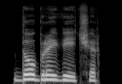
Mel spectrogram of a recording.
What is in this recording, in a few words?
Russian Good evening; Greetings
